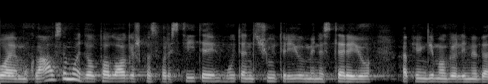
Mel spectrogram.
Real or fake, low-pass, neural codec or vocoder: fake; 7.2 kHz; codec, 16 kHz, 6 kbps, DAC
